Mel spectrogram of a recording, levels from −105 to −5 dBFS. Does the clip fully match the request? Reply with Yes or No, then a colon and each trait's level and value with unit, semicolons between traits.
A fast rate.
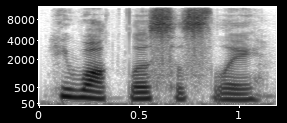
No: average, 150 wpm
